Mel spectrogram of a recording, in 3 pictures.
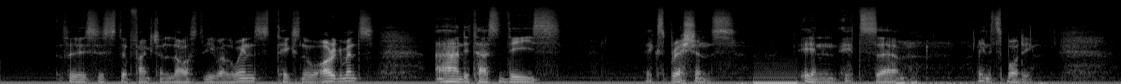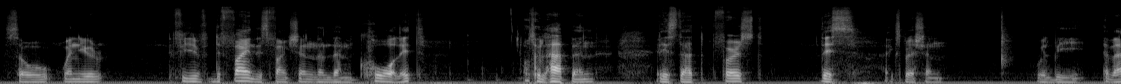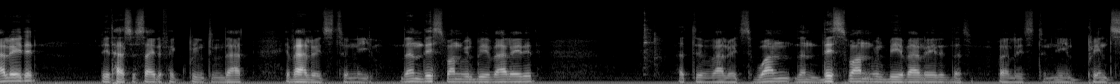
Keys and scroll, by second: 13.6 alt+Return, 16.1 Escape, 21.2 ctrl+Return, 26.3 Down, 27.4 ctrl+Return, 30.0 Down, 30.6 ctrl+Return.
